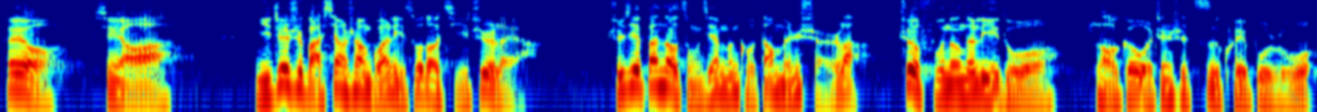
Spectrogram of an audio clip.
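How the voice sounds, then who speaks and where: A man playing a smarmy, teasing office colleague in an animated comedy, spouting off in a showy, sarcastic way. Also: medium pitch, normal speed, dry recording. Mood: mocking.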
